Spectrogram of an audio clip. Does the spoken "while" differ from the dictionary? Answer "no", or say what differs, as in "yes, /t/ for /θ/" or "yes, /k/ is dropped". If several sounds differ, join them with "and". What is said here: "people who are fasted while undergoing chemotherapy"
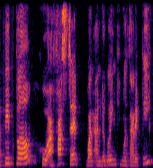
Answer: yes, /n/ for /l/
